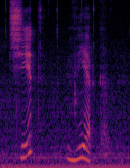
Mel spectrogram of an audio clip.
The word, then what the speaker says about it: четверг: Stress falls on this last syllable. Четверг. So the last letter is G, but we can easily pronounce it as K, just to make it a little bit easier for us for articulation.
